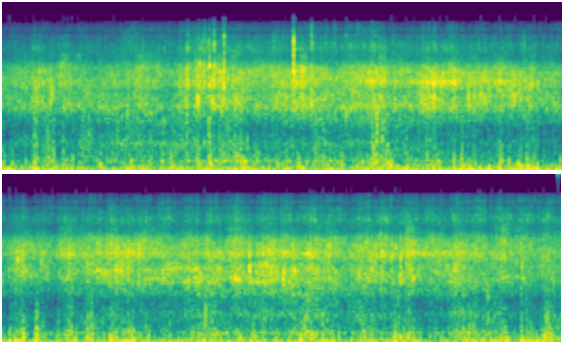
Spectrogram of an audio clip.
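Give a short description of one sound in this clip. Bicycle tyres roll and crunch over a bumpy dirt track.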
